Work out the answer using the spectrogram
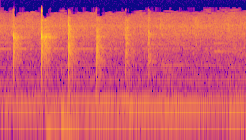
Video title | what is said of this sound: The Grungy Conclusion | it sounds like glass when you tap on it it's it's really hard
